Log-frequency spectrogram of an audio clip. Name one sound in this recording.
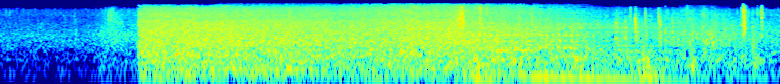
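A small boat splashes through water.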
